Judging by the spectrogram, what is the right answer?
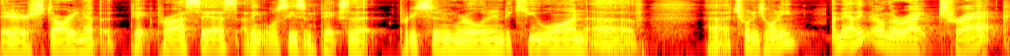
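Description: At a moderate pace, an ordinary speaking voice moves through ordinary pitch variation. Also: man, fairly low pitch for a man. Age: 30s. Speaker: podcast co-host, pharmacist. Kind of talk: casual chat.

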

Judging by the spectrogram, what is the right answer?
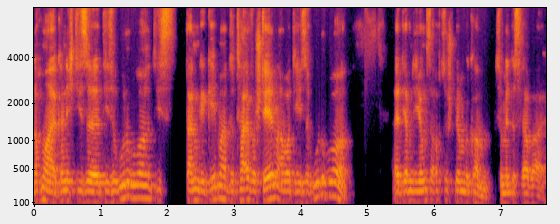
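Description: Speaking at a very fast pace, a man with a dark, mellow tone keeps a medium pitch with ordinary pitch variation. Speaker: football head coach. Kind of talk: interview. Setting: remote call from the stadium.

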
